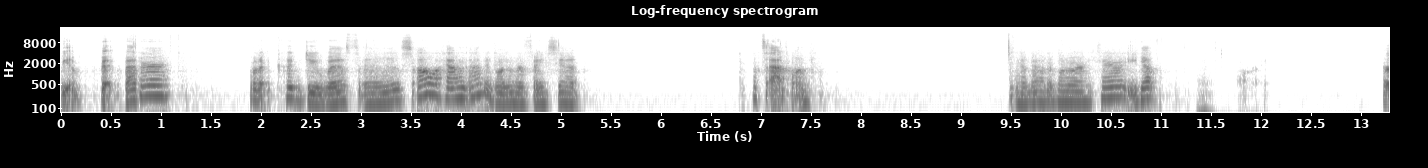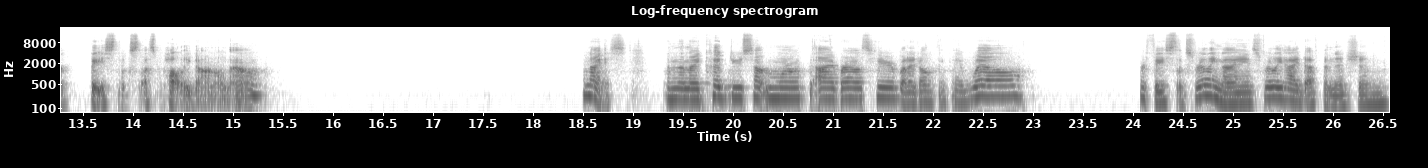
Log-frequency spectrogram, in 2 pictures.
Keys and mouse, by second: 1.2 click, 3.1 click, 3.7-8.5 drag, 9.5 click, 10.1 click, 25.8 click.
